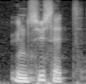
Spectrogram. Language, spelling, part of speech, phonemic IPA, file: French, sucette, noun, /sy.sɛt/, Fr-sucette.ogg
- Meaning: 1. lollipop 2. dummy, pacifier 3. love bite, hickey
